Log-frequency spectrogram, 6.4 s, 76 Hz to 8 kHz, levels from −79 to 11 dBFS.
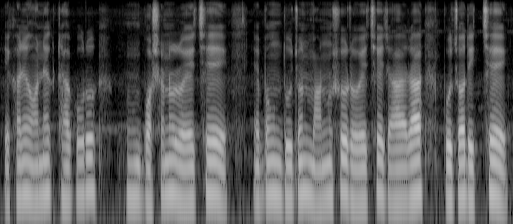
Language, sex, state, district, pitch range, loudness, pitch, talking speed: Bengali, male, West Bengal, Cooch Behar, 125-140 Hz, -19 LUFS, 130 Hz, 120 wpm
